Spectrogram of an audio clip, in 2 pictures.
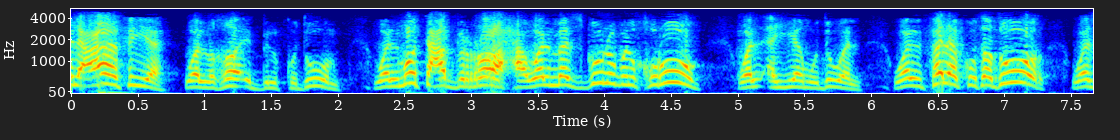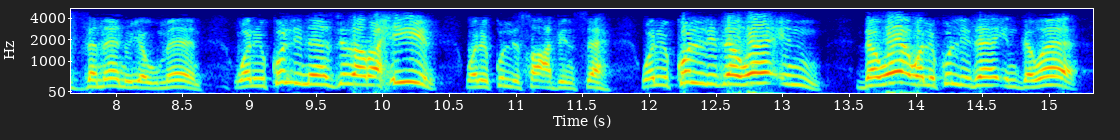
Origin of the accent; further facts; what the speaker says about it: Egypt; ودي مشهورة جدا معروفة عندنا في مصر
